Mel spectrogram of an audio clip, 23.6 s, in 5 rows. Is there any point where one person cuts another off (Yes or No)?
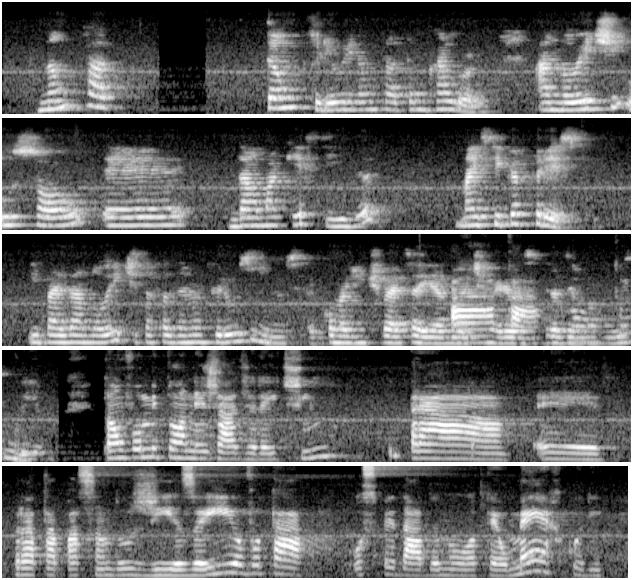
Yes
